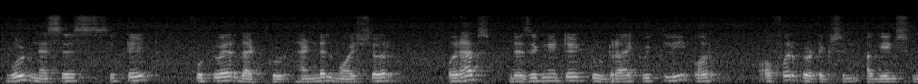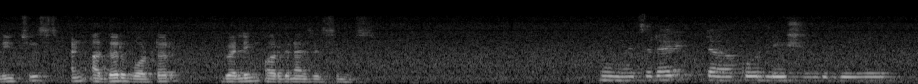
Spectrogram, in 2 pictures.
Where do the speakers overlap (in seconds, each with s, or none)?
none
